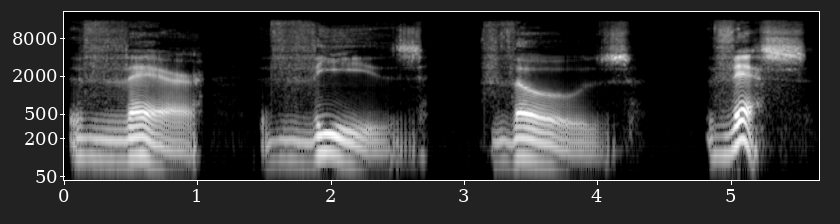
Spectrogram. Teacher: sound of the th with the vocal cords activated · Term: th sound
